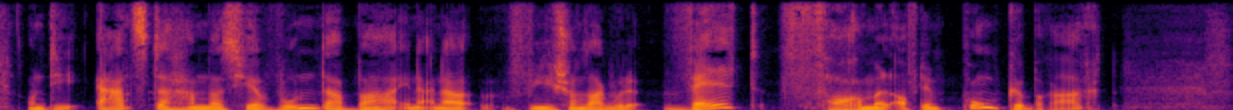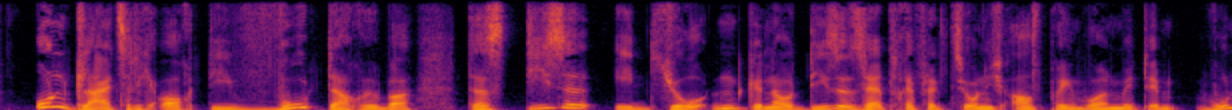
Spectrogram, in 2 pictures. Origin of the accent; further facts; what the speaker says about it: Gelsenkirchen, North Rhine-Westphalia, Germany; Aber ich komme aus dem Ruhrgebiet, aus Gelsenkirchen.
